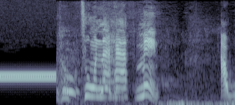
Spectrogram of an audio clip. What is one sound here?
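A young man beatboxes close by.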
